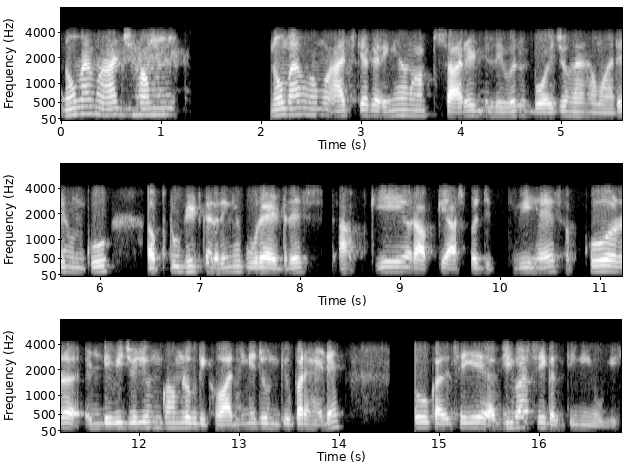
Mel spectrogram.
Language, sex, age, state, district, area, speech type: Hindi, male, 18-30, Madhya Pradesh, Betul, urban, conversation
